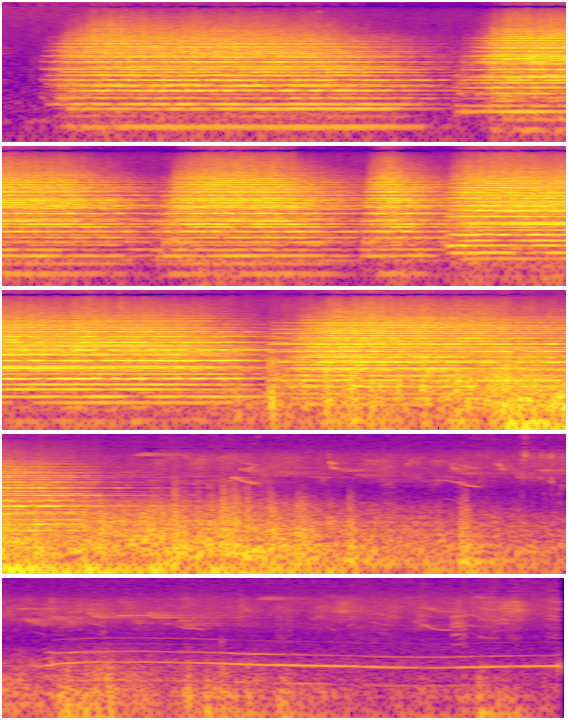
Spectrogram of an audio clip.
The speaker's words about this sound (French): Il est une bête et une seule qui hurle dans les bois la nuit. Horreur. Son long hurlement modulé. Un aria de frayeur rendu audible. Le chant du loup est le bruit du tourment qu'il vous faudra souffrir.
